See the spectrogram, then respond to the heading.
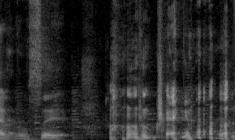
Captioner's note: laughing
